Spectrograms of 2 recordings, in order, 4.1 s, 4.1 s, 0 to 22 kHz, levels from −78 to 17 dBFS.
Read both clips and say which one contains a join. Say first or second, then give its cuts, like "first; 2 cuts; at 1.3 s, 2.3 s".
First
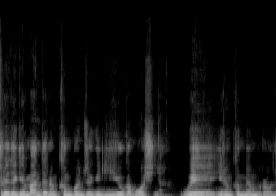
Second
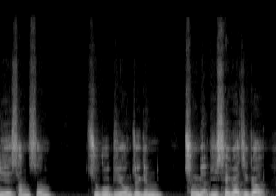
second; 1 cut; at 3.1 s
